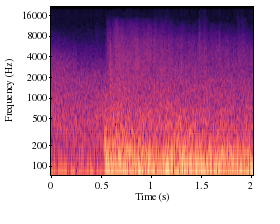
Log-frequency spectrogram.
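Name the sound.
battleship secondary guns firing in Ultimate Admiral Dreadnoughts video game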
